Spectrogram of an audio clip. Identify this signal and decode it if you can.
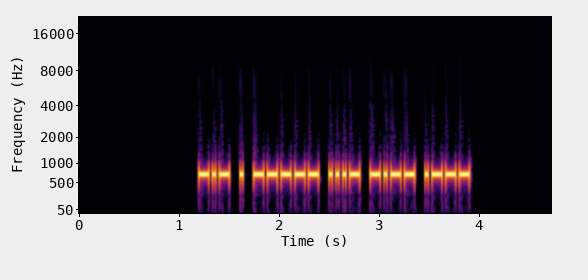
Morse code, heard as a keyed tone, about 34 wpm, 700 Hz. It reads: KE0VYJ
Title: USA Call Signs - 6 Characters - 4x Character Spacing - 35wpm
